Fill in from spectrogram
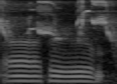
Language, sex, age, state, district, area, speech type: Bodo, female, 60+, Assam, Baksa, urban, spontaneous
